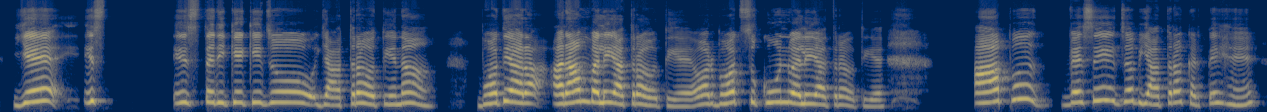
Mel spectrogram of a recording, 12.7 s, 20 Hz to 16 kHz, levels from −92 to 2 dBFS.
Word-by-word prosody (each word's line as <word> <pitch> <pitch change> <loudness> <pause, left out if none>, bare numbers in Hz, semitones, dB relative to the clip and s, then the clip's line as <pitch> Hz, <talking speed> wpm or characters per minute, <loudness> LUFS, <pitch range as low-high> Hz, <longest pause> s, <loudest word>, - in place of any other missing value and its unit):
ये 370 +8 +5 0.3
इस, 395 +2 -1 0.7
इस 340 0 -4
तरीके 345 -1 0
की 345 +3 -3
जो 345 +1 -3 0.4
यात्रा 260 +4 -1
होती 280 0 -3
है 280 - -3
ना, 300 -7 -3 0.5
बहुत 315 +6 0
ही 385 - +4
आरा 330 -3 +5 0.3
आराम 350 +4 +6
वाली 345 0 +6
यात्रा 300 -1 +2
होती 240 -2 -7
है 220 0 -6
और 300 +3 -2
बहुत 345 +2 +1
सुकून 355 0 -2
वाली 305 -2 +4
यात्रा 275 -1 -3
होती 220 -1 -14
है। 215 0 -10 0.9
आप 360 +4 +4 0.6
वैसे 395 +4 0
जब 380 -1 -2
यात्रा 315 +3 -2
करते 295 +4 -6
हैं, 285 0 -7
325 Hz, 145 wpm, -24 LUFS, 280-350 Hz, 0.9 s, आराम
